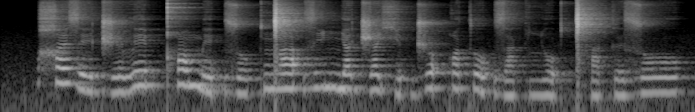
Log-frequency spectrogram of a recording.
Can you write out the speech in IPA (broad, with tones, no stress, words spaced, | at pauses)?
χɛ˥ze˩ d͡ʒɘ˩ le˦ʔqʰo˦me˩ʔ zo˩kŋ͡ǀa˦ʔ zi˦ɲa˦d͡ʒa˦ çɘ˩ʔd͡ʒo˥ʔqʷe˦k ɾo˨ʔza˩k ʎo˩ʔ ǀʰa˩kɘ˨ zo˥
